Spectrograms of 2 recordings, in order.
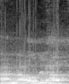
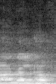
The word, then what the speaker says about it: انا الحق: کچھ غلطیاں تھیں تلفظ کی، جس کو میں نے اناء الحق نہیں ہوتا، انا الحق ہوتا ہے. اناء الحق بار بار انہوں نے پڑھا، جو ٹھیک نہیں ہے.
